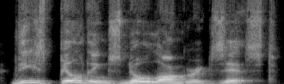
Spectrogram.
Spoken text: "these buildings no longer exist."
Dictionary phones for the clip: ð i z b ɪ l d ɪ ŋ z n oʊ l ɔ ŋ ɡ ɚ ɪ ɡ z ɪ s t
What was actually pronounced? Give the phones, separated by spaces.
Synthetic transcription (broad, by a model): ð i z b ɪ l d ɪ ŋ z n oʊ l ɔ ŋ ɡ ɚ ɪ ɡ z ɪ s t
